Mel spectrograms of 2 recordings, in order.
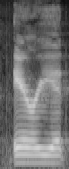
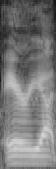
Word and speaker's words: Ariat: So the extent of my boot knowledge comes from Ariat or Arot depending on kind of how you pronounce it.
